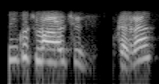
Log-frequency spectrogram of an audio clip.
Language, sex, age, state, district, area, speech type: Kashmiri, female, 18-30, Jammu and Kashmir, Bandipora, rural, conversation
